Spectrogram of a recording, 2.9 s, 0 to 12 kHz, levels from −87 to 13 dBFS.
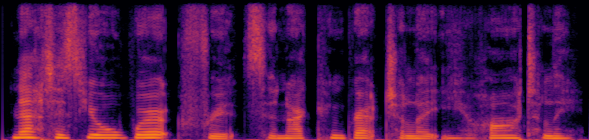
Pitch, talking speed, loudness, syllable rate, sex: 210 Hz, 205 wpm, -22 LUFS, 5.7 syllables/s, female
